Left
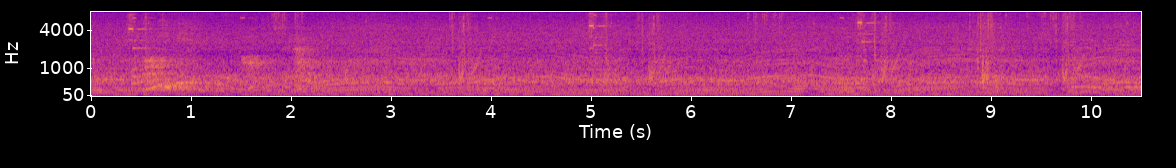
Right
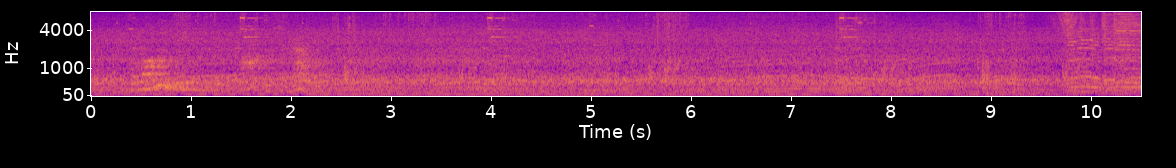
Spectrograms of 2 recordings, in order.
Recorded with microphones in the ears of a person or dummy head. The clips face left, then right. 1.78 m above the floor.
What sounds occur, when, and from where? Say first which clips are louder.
0.4 s a woman speaking: right 1 dB; 80° right, 7.5 m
